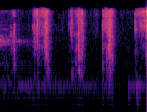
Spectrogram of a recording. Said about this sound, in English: I cannot guarantee you will hear me shuffling the whole duration of this reading, but based off of faith, we will go from here.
